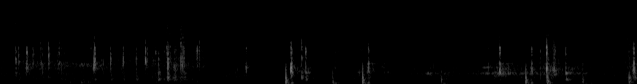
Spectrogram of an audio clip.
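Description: A bowstring creaks as it is drawn.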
